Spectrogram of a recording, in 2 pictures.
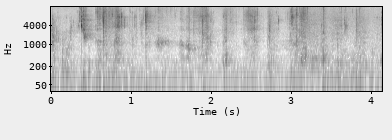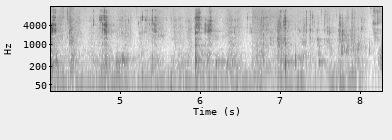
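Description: Close, crisp crunching bites and chewing of a rosé cheese ball, a small fried cheese snack, repeating in a steady rhythm with no talking.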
